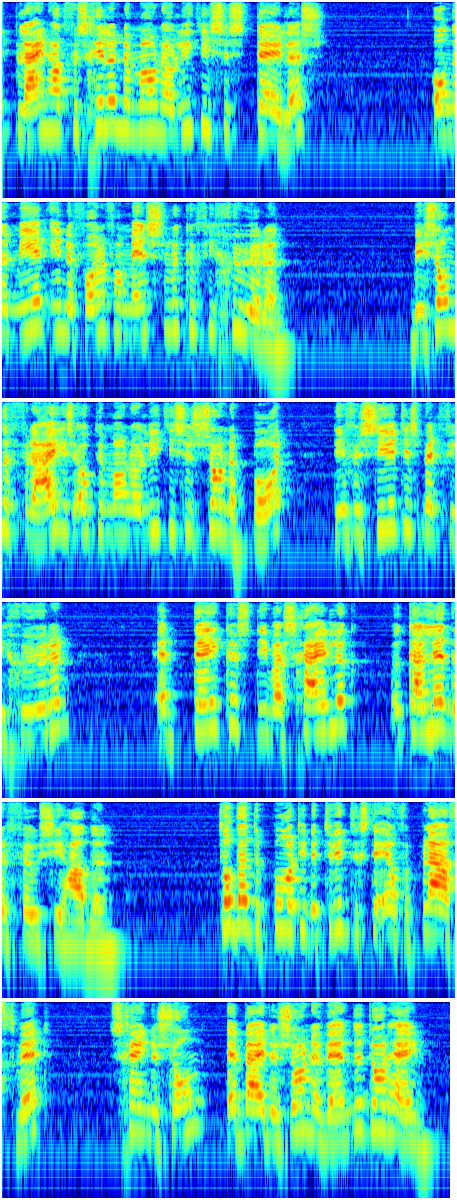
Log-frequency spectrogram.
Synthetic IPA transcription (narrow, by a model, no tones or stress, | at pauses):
dɪt̚plɛjnɦɑtfərsχɪləndəmonolitisəsteːləs | ʔɔndərmɪərɪndəfɔrmfɔnmɛnsələkəfiχyːəɾən | bizɔndərfrɛjɪsoːk̚dəmoːnolitisəz̥onəpot | d̥ifərsɪətɪsmɛtfiχyːəɾən | ɛntejkəsdiʋaːɹsχɛjnələk | ənkalɛndərfʏŋksiɦɑdən | tɔt̚dɑt̚dəpoːɹtɪndətʋɪntəxstəeːlˠfərplaːt͡stʋɛɹt | sχejndəzɔn | ɛrbɛjdəzɔnəʋɛndədʊːrɦejn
